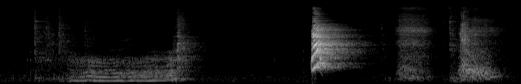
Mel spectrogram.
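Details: An 18-month-old female Cavalier King Charles Spaniel gives a drawn-out, grumbling whine, then sharp barks, asking to play.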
